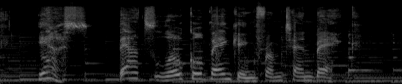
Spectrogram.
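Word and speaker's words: TN Bank: How do you say the name? Kien Bank? Nope. Kin Bank? Uh-uh. So, what is it? 10 Bank. 10 as in Tennessee.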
